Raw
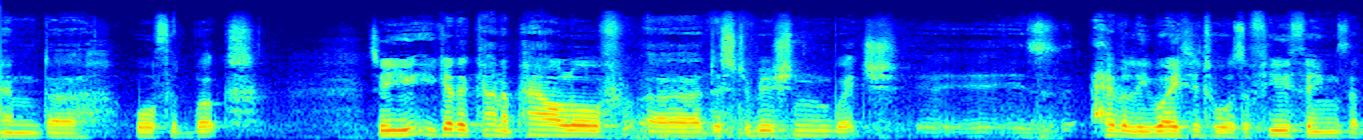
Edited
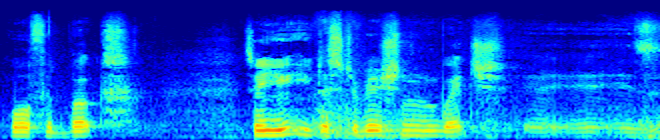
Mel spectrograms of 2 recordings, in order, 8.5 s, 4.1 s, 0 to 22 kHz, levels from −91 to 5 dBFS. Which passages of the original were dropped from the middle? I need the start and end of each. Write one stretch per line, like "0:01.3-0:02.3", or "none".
0:02.7-0:04.4

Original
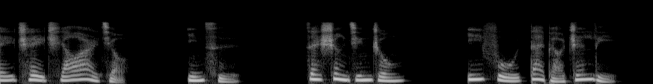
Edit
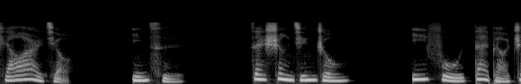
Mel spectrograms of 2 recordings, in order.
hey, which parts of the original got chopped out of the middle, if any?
none

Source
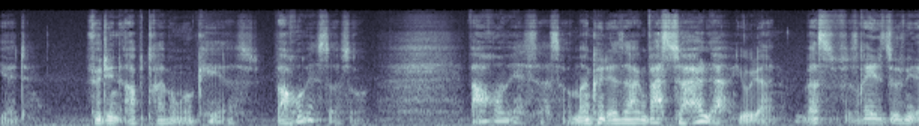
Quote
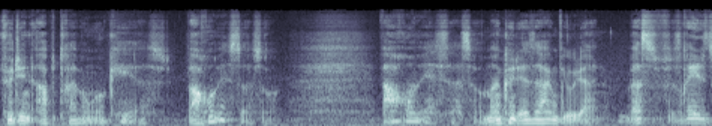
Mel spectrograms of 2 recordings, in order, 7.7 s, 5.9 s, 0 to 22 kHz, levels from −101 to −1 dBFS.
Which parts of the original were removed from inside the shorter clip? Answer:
0:05.4-0:06.1

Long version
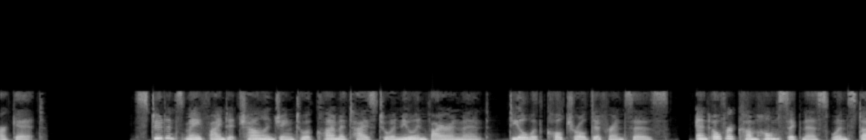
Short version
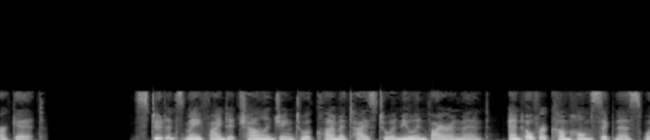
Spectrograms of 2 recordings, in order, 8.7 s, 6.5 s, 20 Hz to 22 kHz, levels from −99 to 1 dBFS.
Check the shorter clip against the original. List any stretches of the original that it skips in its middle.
0:05.0-0:06.9

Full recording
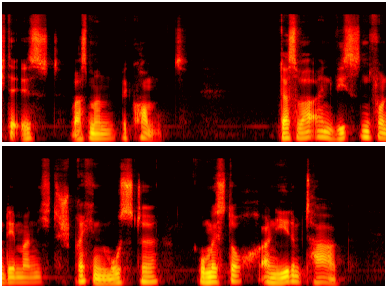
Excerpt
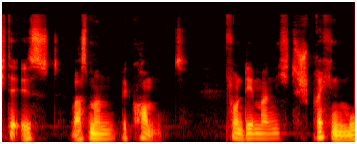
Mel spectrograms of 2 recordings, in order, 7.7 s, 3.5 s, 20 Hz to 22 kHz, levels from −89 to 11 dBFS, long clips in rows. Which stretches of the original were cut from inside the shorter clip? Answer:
0:02.2-0:03.7

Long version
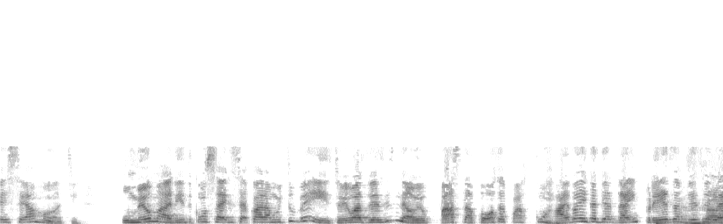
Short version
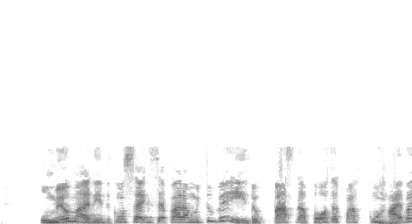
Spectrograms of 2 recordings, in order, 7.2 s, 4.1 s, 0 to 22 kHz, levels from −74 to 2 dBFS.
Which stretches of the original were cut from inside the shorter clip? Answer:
0:03.3-0:04.2

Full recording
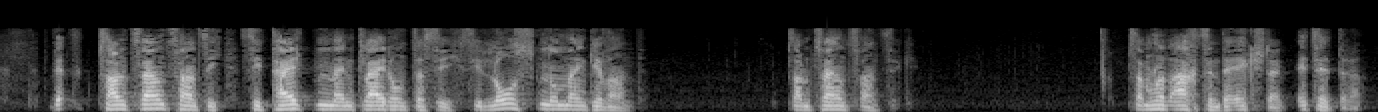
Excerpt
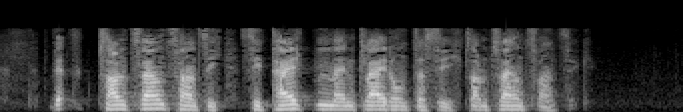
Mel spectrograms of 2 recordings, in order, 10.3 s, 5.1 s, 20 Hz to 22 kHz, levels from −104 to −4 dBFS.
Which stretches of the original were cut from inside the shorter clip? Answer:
0:03.4-0:05.9

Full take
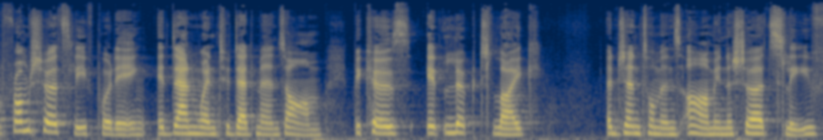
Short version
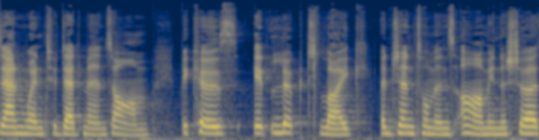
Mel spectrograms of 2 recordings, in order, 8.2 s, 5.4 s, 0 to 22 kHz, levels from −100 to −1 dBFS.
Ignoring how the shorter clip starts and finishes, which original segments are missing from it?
0:05.4-0:06.0

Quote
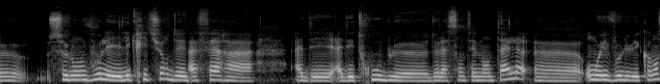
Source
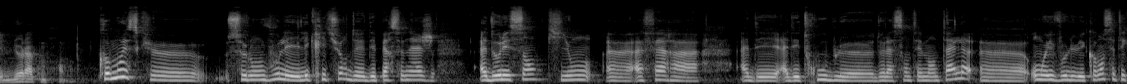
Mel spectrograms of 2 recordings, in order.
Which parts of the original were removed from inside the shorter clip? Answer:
0:03.7-0:06.3

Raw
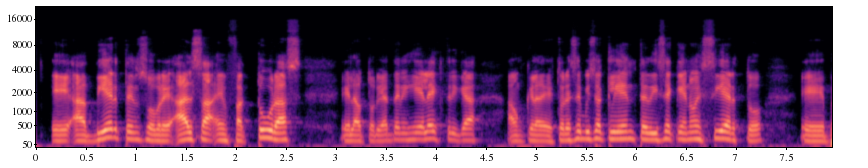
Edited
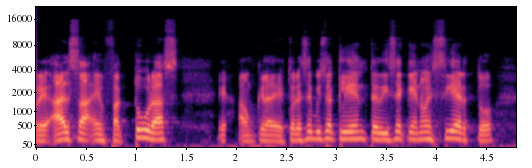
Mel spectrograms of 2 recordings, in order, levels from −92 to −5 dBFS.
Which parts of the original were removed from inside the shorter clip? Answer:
0:03.1-0:04.5

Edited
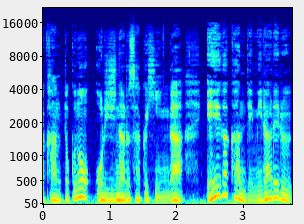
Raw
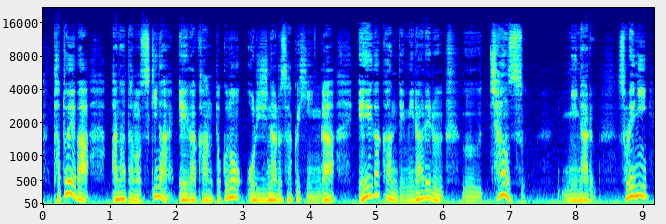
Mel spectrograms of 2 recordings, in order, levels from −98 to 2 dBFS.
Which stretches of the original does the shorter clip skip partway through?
none

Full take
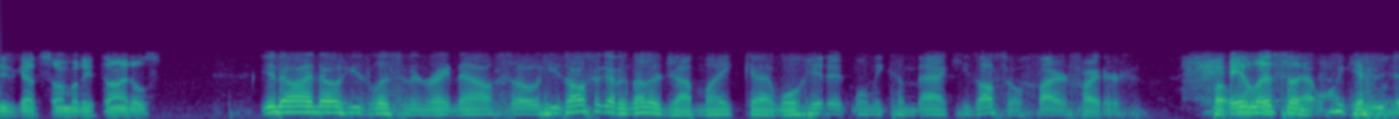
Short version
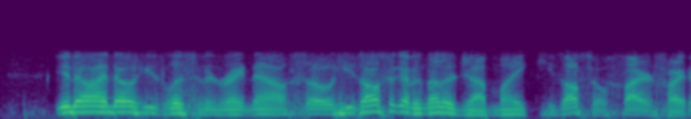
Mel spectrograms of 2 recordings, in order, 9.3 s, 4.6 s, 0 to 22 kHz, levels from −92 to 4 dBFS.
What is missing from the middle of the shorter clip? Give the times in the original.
0:04.9-0:06.3

